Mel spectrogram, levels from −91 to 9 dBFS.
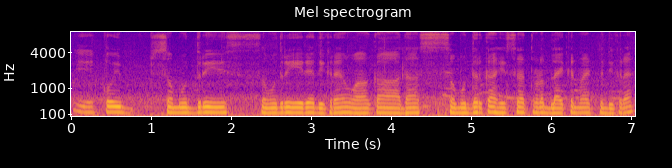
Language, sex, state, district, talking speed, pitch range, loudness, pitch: Hindi, male, Maharashtra, Mumbai Suburban, 185 wpm, 125-140 Hz, -13 LUFS, 135 Hz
